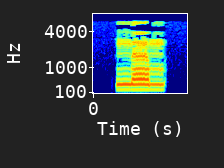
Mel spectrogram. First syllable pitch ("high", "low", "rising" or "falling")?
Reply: high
